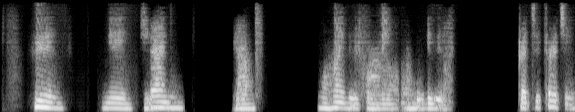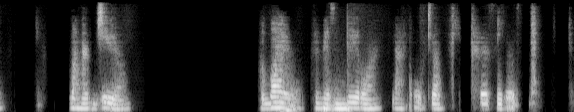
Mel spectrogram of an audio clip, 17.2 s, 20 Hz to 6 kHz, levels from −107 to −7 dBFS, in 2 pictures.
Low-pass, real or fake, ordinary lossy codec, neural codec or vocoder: 5.4 kHz; fake; MP3, 48 kbps; codec, 44.1 kHz, 0.9 kbps, DAC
